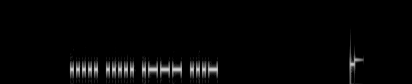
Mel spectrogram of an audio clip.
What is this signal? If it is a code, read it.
Morse code, heard as a keyed tone, about 40 wpm, 700 Hz. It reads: 55JV
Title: Four Challenging Letter-Number Combinations 40wpm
